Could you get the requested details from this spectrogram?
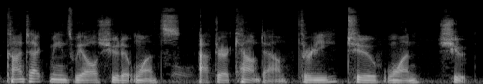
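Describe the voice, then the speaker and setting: Guy w a disguised voice, kinda low, just flatly telling what happened. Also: unhurried. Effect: electronically disguised voice. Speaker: soldier giving testimony. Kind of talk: recorded testimony recounting events.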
